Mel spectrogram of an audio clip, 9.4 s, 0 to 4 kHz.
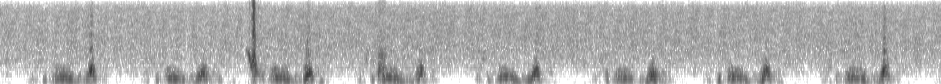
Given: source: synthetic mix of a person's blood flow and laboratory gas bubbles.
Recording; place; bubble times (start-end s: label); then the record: Doppler ultrasound of blood flow; precordium
2.46-2.60 s: bubbles
3.77-3.87 s: bubbles
From the record:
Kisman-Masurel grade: 123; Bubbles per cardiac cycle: 1 to 2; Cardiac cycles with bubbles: 10 to 50%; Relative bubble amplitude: loud (0.450 to 0.775); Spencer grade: 2 (many but less than half of the cardiac periods contain bubble signals, singularly or in groups); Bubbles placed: only in the low amplitude regions of the cardiac cycle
